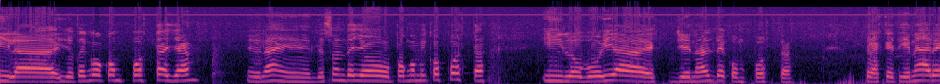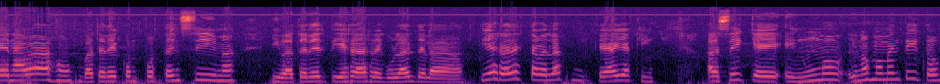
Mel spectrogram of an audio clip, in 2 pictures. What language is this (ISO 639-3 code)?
spa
